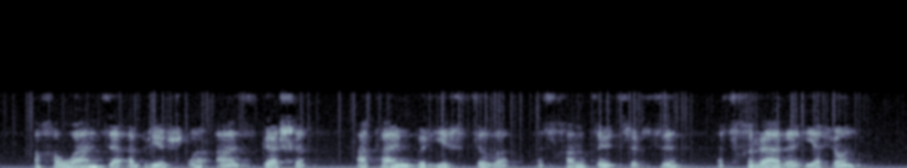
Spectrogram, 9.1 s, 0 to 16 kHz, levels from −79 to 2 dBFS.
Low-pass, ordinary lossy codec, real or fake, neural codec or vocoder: 7.2 kHz; MP3, 96 kbps; real; none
